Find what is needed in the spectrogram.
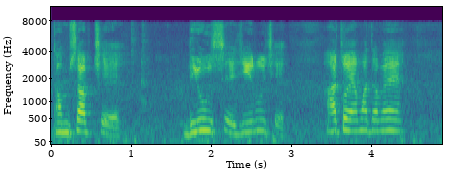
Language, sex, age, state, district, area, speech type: Gujarati, male, 60+, Gujarat, Ahmedabad, urban, spontaneous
